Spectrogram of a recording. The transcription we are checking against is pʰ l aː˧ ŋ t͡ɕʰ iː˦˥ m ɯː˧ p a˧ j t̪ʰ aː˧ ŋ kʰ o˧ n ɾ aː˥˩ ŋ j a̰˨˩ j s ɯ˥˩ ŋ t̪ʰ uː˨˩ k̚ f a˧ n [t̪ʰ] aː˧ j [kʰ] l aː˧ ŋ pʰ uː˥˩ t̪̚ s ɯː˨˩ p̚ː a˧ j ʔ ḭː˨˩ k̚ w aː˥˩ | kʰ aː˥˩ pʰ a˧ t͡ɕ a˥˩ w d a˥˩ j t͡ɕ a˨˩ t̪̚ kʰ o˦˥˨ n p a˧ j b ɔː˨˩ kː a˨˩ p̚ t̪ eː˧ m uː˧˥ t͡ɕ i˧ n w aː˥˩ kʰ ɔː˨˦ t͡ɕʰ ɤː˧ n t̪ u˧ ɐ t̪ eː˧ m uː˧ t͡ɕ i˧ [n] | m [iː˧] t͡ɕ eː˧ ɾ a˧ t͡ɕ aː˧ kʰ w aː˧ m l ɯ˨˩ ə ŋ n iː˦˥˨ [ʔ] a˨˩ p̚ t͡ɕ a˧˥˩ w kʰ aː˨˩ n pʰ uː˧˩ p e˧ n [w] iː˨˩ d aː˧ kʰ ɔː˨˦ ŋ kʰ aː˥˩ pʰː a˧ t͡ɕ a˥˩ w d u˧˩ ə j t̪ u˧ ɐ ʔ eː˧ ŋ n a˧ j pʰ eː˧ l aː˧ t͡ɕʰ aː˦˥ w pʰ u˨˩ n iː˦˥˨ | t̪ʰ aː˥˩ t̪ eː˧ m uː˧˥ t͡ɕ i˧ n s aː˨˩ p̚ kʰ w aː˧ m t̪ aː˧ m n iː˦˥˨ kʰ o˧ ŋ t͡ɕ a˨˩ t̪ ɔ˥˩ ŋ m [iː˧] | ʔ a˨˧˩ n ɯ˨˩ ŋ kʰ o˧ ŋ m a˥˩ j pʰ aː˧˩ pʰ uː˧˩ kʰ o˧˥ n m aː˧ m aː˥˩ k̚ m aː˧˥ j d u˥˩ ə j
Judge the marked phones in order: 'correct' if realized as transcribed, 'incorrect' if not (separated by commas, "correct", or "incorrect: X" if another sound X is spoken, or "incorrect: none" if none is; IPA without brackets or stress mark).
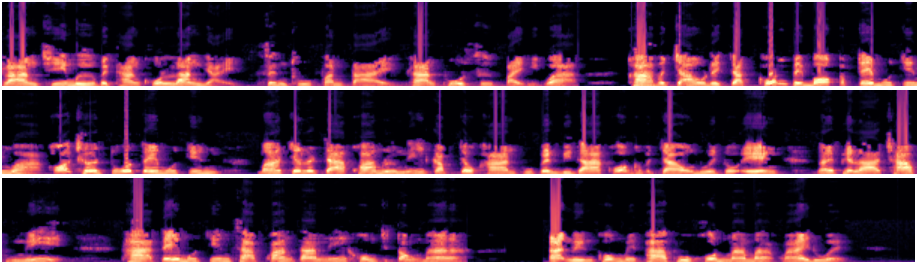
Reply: incorrect: t̪, incorrect: pʰ, correct, incorrect: aː˧, incorrect: k, incorrect: b, incorrect: aː˧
